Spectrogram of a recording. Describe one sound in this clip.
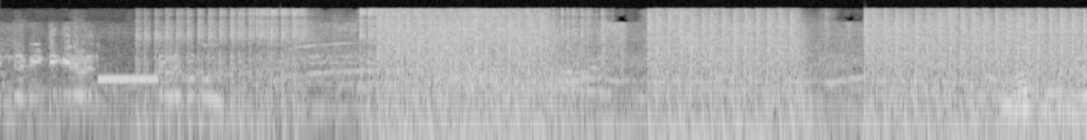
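Gunfire from a video game rattles.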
